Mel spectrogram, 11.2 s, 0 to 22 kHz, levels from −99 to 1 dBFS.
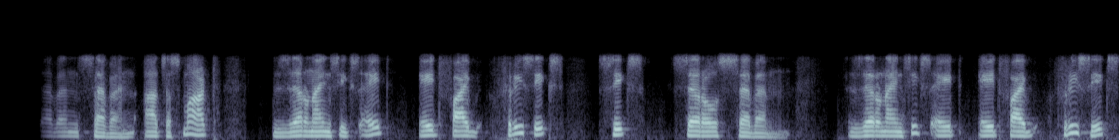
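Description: Speech opens on a gentle fade-in from about half a second to 1.26 s, and throughout carries heavy Opus voice compression. It sounds muffled, hoarse and faintly robotic, consistent with narrowband SILK coding at around 8 kbps. A spectrogram would show a hard ceiling with nothing above 4.2 kHz.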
